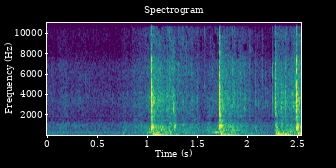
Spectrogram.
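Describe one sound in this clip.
An axe chops into a tree trunk with loud thuds.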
